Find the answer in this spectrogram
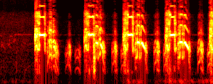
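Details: Grey francolin, known locally as dhakni teetar, calling in the jungle: loud, harsh, squawking multi-note phrases repeated roughly every half second, each a cluster of grating bursts with a ringing accent, against a quiet background.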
